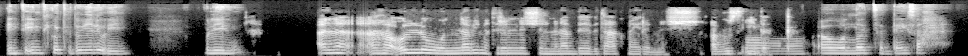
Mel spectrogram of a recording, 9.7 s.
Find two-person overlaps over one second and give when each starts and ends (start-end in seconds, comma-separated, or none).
none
